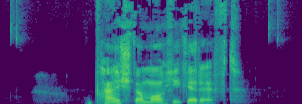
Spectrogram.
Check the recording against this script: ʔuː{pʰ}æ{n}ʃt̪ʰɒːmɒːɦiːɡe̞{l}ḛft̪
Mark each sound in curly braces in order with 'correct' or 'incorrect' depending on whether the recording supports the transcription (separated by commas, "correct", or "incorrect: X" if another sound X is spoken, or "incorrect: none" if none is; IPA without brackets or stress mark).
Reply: correct, correct, incorrect: ɾ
